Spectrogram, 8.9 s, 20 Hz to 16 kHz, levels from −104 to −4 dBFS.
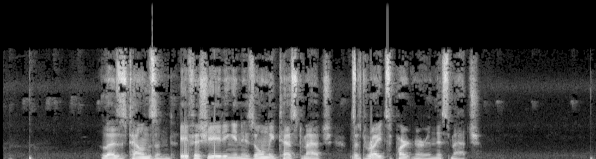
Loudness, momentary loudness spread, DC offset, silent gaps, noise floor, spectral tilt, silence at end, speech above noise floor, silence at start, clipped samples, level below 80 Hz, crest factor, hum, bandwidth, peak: -16 LUFS; 14 LU; under 0.1%; none; -66 dBFS; -3.5 dB/octave; 1.8 s; 49 dB; 0.45 s; under 0.1%; -46 dBFS; 20 dB; none; 12 kHz; 0 dBFS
